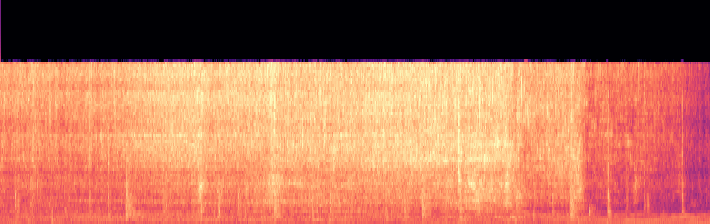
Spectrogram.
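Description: Marinated chicken pieces sizzling and frying as they are laid into hot oil with diced tomatoes in an enamelled cast iron pot, with small clicks as each piece goes in. The sizzling dies down about six seconds in.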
